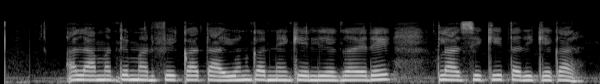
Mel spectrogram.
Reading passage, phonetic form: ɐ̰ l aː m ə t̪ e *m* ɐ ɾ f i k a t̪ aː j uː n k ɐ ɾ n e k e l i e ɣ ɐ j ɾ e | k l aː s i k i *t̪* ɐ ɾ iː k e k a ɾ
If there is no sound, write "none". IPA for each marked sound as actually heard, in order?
m, t̪

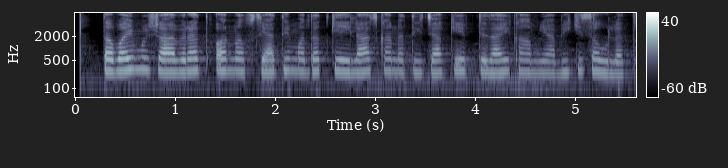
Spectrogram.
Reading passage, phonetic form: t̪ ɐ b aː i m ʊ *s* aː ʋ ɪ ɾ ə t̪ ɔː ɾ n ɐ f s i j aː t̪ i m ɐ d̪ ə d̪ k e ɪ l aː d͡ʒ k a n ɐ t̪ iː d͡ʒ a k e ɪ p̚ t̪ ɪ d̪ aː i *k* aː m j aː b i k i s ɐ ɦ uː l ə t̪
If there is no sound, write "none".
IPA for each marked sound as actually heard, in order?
ʃ, k

